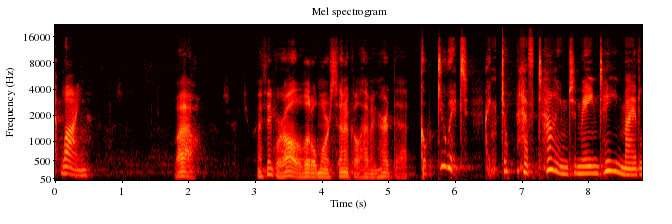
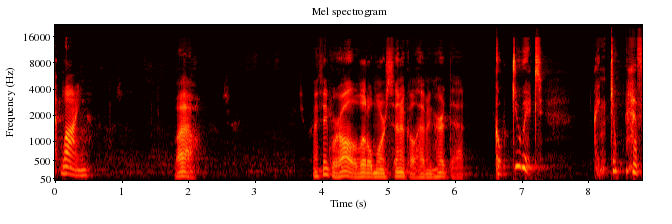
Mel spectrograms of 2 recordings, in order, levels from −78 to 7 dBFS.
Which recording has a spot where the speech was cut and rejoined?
first; 3 cuts; at 2.7 s, 5.4 s, 6.4 s

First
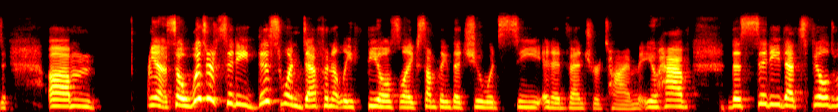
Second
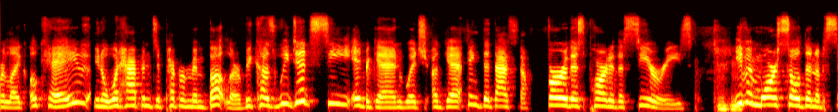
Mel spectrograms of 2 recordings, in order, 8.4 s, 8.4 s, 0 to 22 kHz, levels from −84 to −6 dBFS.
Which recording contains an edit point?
second; 4 cuts; at 0.9 s, 3.7 s, 4.6 s, 5.2 s

